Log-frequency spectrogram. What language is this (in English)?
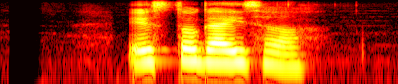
Nepali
